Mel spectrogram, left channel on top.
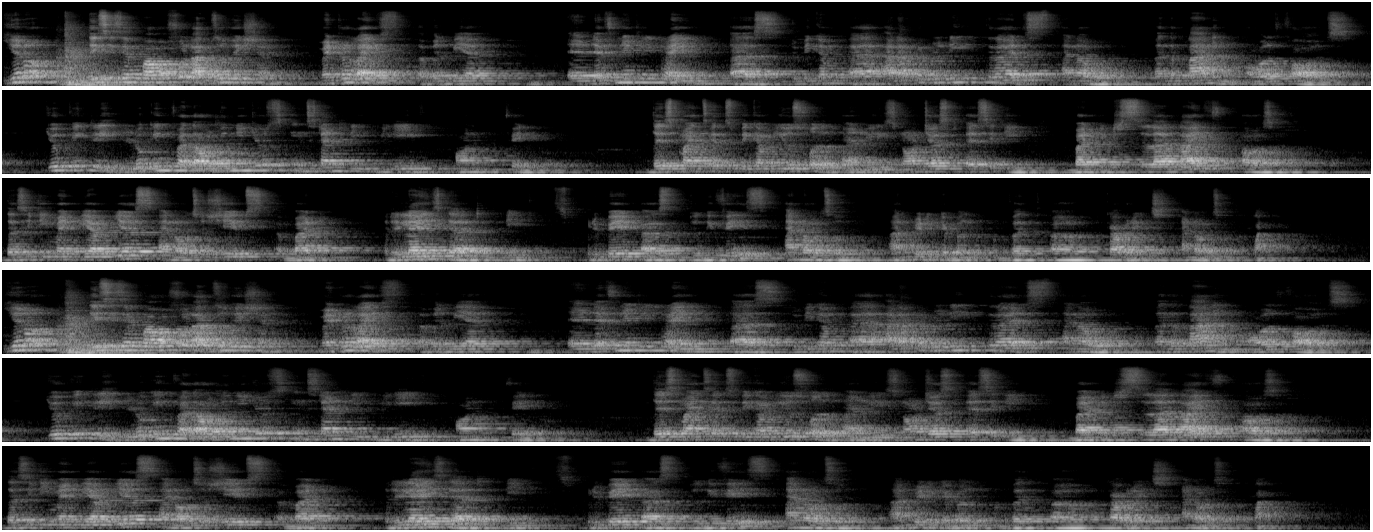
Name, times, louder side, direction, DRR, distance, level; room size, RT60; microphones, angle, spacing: voice 1, 0.0-2.8 3.2-4.9 5.3-5.4 5.7-11.2 11.5-13.5 14.1-17.9 18.2-18.5 18.8-19.1 20.1-24.0 24.3-26.6 27.4-30.6 31.2-32.7 32.9-35.9 36.2-40.0, left 1 dB, 35° left, -2 dB, 0.5 m, -25 dB
3.1 x 2.3 x 3.2 m, 1.5 s
head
